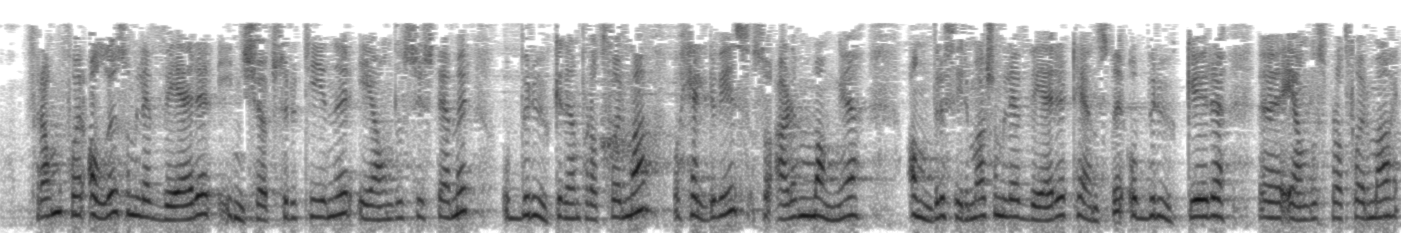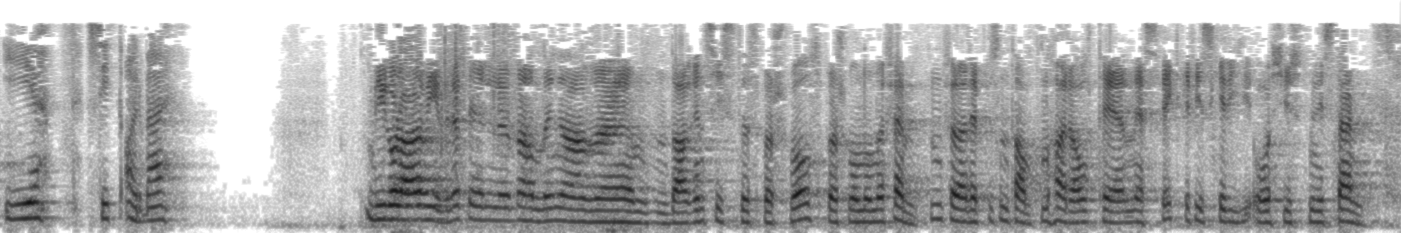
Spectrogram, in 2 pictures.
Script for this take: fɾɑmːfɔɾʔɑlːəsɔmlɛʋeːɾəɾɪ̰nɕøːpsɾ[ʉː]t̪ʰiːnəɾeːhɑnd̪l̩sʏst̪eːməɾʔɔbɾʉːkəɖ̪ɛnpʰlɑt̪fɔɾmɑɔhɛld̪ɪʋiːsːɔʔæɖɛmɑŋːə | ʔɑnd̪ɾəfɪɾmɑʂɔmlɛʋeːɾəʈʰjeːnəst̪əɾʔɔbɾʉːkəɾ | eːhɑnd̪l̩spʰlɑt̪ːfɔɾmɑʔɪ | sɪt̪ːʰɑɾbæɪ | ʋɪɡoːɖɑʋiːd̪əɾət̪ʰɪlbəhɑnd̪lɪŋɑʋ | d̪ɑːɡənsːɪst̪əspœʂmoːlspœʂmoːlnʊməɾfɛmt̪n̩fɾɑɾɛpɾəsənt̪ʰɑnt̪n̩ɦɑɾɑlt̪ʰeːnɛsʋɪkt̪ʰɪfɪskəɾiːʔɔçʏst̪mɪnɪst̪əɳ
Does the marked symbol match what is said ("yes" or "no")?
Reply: no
